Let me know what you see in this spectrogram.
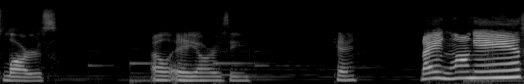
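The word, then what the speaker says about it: Larz: So it's Lars, but it reads like Liz, but it's pronounced Lars.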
